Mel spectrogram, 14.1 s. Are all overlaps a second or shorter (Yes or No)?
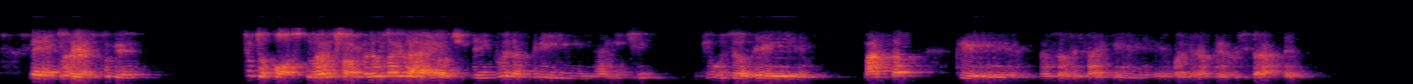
No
